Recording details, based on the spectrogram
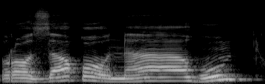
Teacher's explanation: रज़क़नाहुम, रॉ, रॉ, रॉ को मोटा करेंगे, रज़क़नाहुम, और नून को लंबा करेंगे, इसके ऊपर खड़ी ज़बर है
